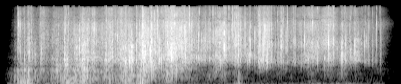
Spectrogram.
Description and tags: Paper Crumpling
Crumpling a piece of paper.
crumple, crumpling, high-quality, page, paper, sheet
